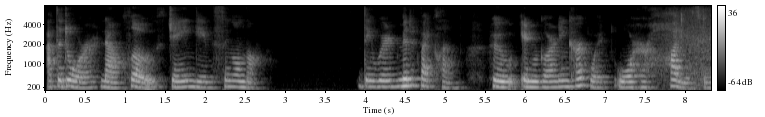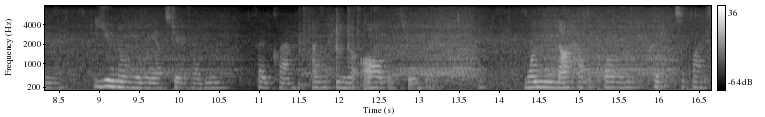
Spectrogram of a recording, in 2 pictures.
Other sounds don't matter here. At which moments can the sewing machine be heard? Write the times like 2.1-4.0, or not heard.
9.0-16.4.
